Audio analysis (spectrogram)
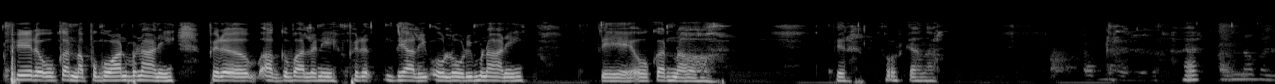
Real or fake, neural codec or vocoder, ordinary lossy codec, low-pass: real; none; none; none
